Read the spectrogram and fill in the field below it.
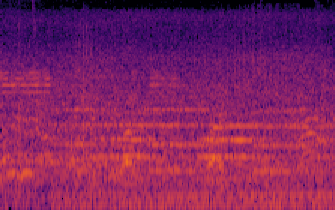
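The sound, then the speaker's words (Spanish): An ambulance siren wails as the ambulance speeds along the Granada road past the Viña neighbourhood, avoiding streets closed by landslides while other cars pull aside; its rising and falling tones are partly buried under dense, steady noise while a voice talks over it. “La ambulancia avanza veloz por la carretera de Granada.”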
